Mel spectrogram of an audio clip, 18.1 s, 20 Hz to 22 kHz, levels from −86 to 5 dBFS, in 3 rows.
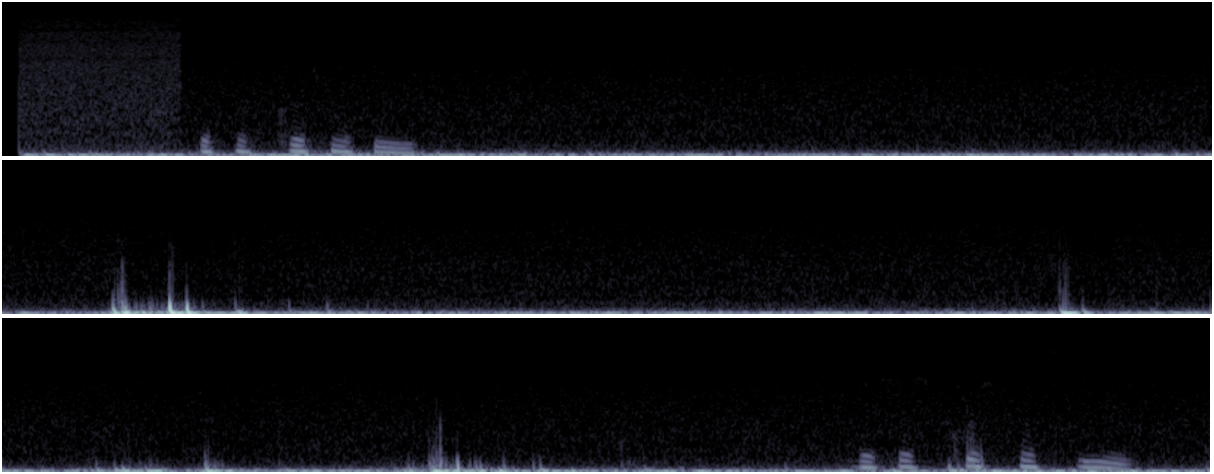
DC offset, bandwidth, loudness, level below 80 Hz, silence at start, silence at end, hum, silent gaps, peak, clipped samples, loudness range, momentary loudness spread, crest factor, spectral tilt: under 0.1%; 3 kHz; -39 LUFS; -34 dBFS; 0.1 s; 0 s; none; none; -10 dBFS; under 0.1%; 13 LU; 15 LU; 24 dB; -8.5 dB/octave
